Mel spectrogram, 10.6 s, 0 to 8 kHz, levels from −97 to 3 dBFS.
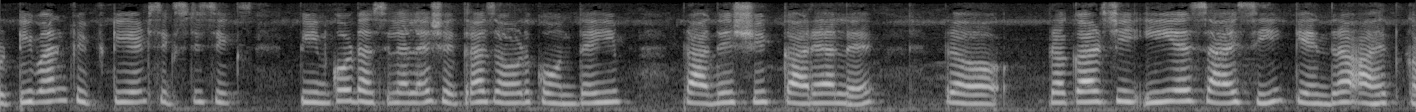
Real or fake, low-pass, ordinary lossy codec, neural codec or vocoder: fake; 7.2 kHz; none; codec, 16 kHz in and 24 kHz out, 2.2 kbps, FireRedTTS-2 codec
